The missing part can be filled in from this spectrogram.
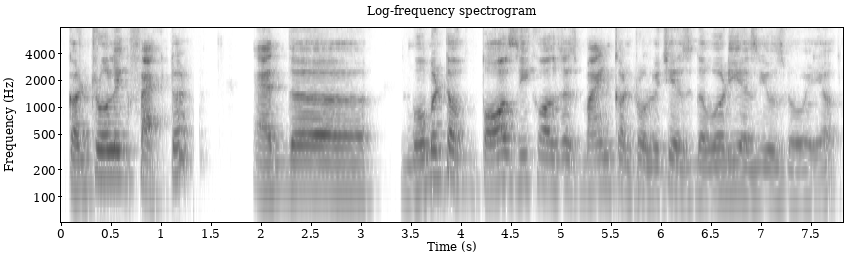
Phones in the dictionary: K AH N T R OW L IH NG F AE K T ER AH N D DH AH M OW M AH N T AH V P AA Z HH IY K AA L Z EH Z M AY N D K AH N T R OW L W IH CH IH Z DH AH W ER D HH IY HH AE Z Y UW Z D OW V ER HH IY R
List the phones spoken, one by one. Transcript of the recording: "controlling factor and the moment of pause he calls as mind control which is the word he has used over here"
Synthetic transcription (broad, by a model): K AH N T R OW L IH NG F AE K T ER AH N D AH M OW M AH N T AH V P AA Z HH IY K AA L Z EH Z M AY N D K AH N T R OW L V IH CH IH Z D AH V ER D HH IY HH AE Z Y UW Z D OW V ER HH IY R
